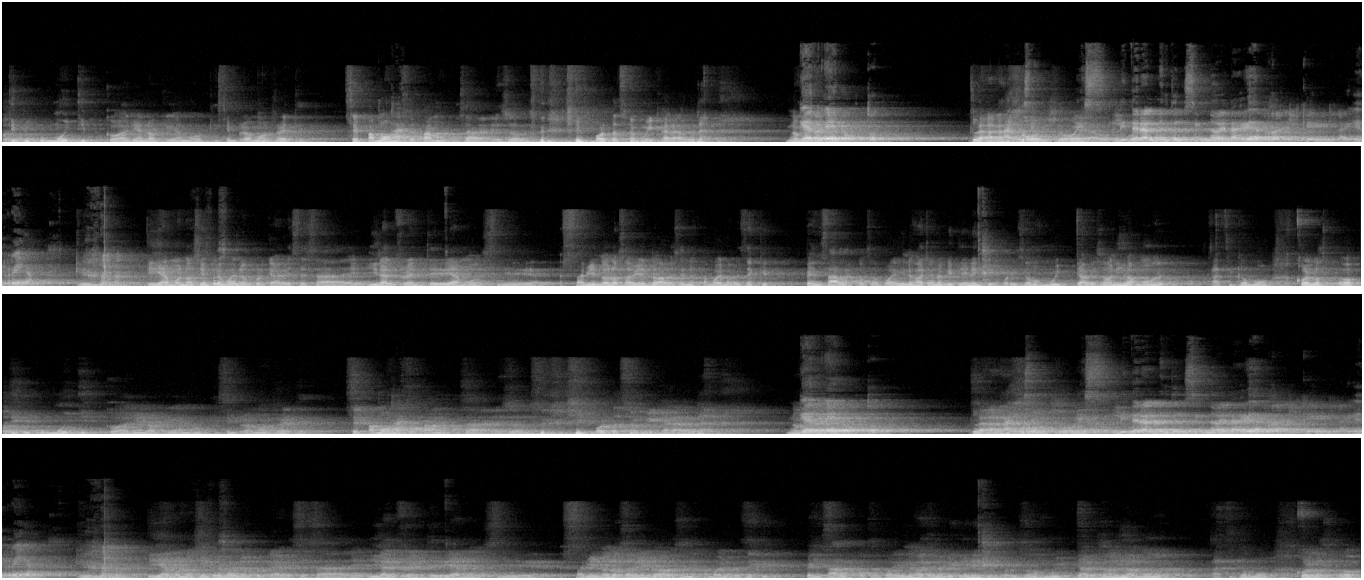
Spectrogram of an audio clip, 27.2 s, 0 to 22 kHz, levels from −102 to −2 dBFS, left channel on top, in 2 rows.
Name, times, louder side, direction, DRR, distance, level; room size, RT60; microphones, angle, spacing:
voice 1, 0.0-3.0 3.5-7.4 7.8-8.4 9.7-11.6 13.1-13.3 14.3-14.5 15.1-21.3 21.6-25.3 25.7-27.1, left 3 dB, 45° left, 3 dB, 0.4 m, -29 dB
voice 2, 3.8-4.1 7.9-8.8 10.0-10.2 10.7-14.1 14.4-14.8 23.4-23.6, left 2 dB, 25° left, 2 dB, 0.8 m, -28 dB
7.3 x 6.2 x 6.4 m, 2.4 s
head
